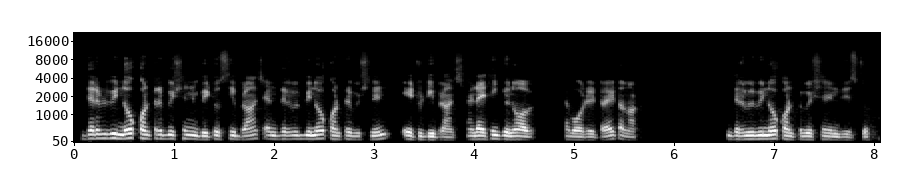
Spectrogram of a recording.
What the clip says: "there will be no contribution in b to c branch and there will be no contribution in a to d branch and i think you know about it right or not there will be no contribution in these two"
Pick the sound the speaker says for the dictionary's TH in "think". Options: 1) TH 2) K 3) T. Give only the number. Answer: 3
